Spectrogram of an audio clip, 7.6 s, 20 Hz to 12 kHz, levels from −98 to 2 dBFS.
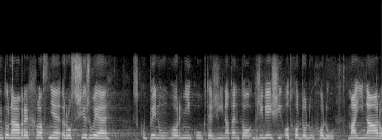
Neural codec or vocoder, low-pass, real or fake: none; 7.2 kHz; real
